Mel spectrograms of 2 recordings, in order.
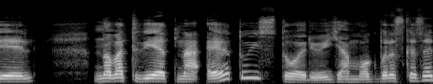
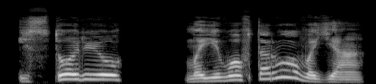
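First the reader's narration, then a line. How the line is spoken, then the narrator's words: Calm question. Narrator (Russian): спокойно спросил Мартен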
